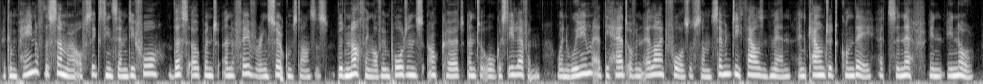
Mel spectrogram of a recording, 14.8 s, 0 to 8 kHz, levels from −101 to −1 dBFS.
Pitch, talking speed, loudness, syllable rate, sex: 215 Hz, 170 wpm, -16 LUFS, 5.6 syllables/s, female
